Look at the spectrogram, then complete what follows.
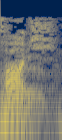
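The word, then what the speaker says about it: Romansh: And as a result of this, Switzerland has four national languages, French, Italian, German, and something called Romanche, if I said that right. – That's Romanche. – Romanche, yeah. That's in a small canon, I guess they call it, those little political divisions in Switzerland where there is this language there.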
